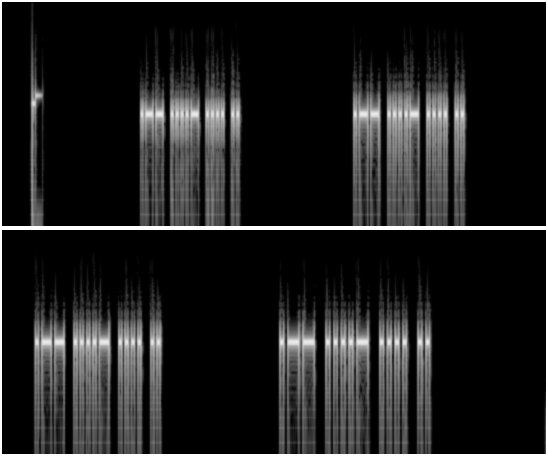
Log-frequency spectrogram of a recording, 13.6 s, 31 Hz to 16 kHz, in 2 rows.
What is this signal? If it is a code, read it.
Morse code, heard as a keyed tone, about 32 wpm, 700 Hz. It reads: W4HI W4HI W4HI W4HI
